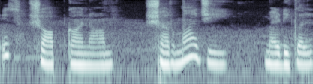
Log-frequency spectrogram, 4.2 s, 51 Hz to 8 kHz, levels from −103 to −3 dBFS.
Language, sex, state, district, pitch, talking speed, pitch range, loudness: Hindi, female, Madhya Pradesh, Katni, 170 Hz, 115 wpm, 160-185 Hz, -15 LUFS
